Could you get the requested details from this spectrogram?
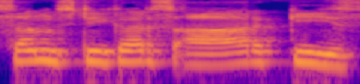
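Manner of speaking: "some stickers are keys" stretched out, each word separate; slow deliberate repeat. Shown as a demonstration. Teacher rereads the statement to check it, slow and deliberate.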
